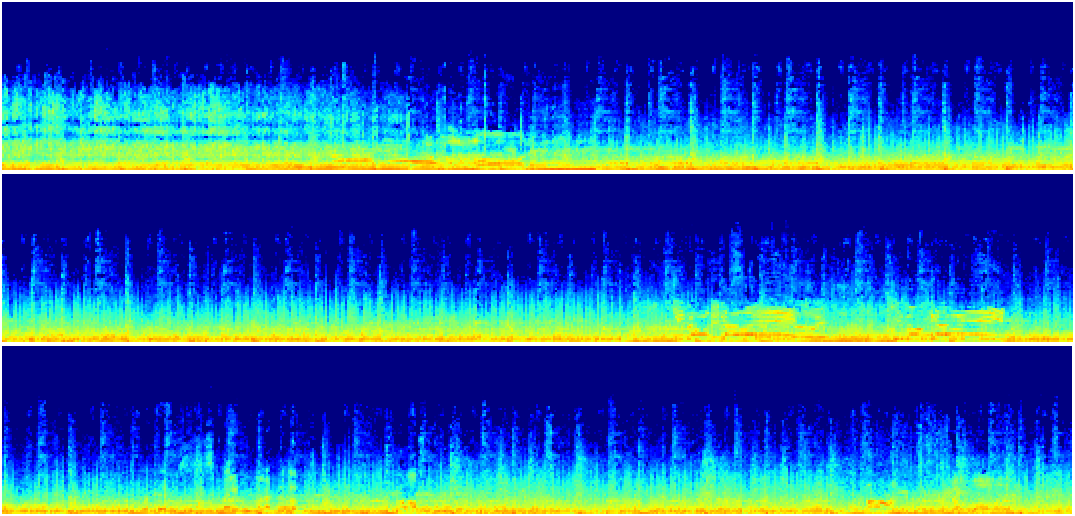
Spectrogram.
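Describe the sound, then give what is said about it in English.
Engine drone of a car pulling away from a drag-racing start line on a first run at about half throttle, a loud sustained buzzing roar with a steady pitch throughout. “OK, destroyers, it's battle stations. On the green light, let's burn some gas. Bruce accelerates smoothly off the start line and starts rocketing.”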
